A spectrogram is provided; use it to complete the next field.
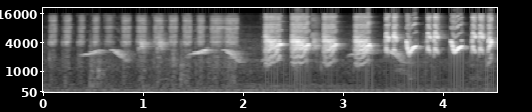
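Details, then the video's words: Greater green leafbird from Kalimantan in coarse song with shrike imitation: soft repeated slurred whistles, then a loud stretch of rapid scratchy chirps and upswept notes. "cucak ijo kalimantan tembakan kasar"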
